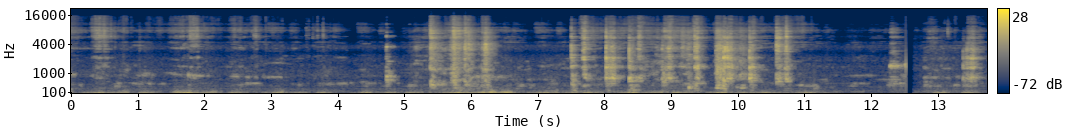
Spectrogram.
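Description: Coriander, sesame and whole spices dry-roasted in a pan, heard as repeated metallic clinks and scrapes of a spoon stirring against the pan, in irregular bursts of varying loudness.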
